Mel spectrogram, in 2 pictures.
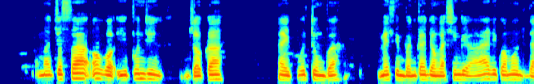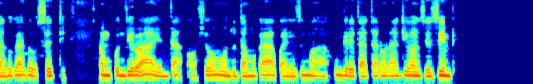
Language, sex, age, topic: Oshiwambo, female, 18-24, finance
